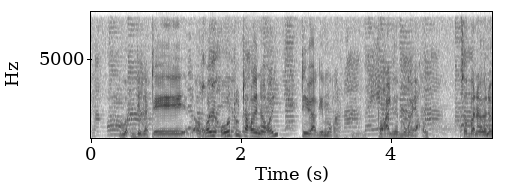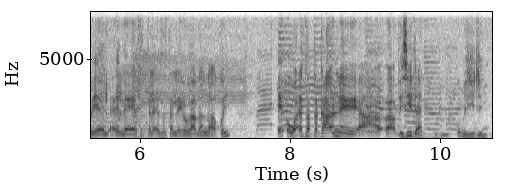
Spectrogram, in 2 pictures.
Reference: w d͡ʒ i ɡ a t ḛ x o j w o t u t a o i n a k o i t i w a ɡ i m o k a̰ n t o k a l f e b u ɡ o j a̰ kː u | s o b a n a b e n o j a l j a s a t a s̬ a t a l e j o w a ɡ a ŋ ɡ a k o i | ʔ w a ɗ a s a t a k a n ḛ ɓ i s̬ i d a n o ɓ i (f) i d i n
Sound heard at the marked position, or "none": s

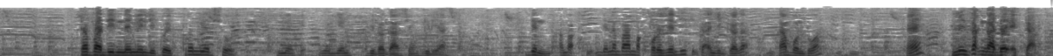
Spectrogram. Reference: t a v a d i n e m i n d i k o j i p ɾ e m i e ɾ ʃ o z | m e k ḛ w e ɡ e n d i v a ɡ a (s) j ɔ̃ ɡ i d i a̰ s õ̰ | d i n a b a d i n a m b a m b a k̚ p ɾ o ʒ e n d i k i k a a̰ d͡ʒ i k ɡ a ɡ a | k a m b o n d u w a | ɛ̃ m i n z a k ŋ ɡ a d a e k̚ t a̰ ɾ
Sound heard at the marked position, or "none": s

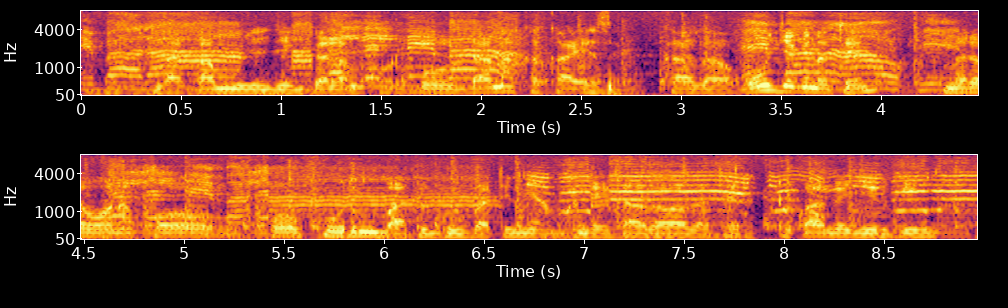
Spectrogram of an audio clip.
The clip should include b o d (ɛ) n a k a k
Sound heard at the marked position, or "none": a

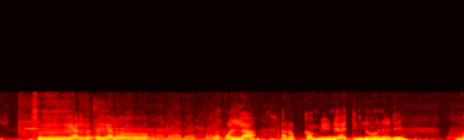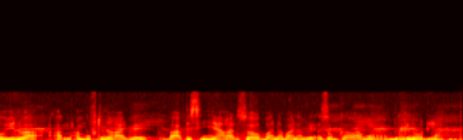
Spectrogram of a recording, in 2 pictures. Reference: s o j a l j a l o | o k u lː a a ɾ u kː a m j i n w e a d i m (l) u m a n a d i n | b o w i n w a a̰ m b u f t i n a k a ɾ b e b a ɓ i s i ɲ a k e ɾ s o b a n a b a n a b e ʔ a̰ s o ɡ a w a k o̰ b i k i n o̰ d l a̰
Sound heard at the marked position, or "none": l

